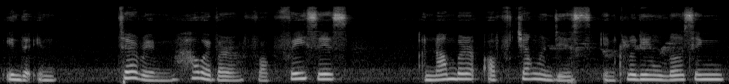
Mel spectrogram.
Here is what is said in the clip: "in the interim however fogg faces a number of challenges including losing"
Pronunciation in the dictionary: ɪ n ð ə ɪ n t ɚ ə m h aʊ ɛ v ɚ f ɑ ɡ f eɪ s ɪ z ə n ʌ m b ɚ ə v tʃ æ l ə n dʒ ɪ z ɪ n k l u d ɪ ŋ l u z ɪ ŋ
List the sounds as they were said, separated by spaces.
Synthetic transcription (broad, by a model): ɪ n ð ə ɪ n t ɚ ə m h aʊ ɛ v ɚ f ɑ f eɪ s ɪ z ə n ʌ m b ɚ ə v tʃ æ l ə n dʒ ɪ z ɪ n k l u d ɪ ŋ l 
